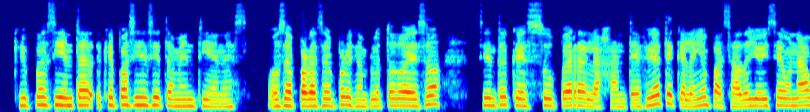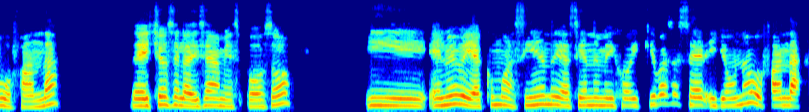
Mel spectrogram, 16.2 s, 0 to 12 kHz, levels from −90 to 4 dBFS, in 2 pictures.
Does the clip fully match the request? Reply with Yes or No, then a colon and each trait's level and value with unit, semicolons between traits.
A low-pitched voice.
No: high, 215 Hz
